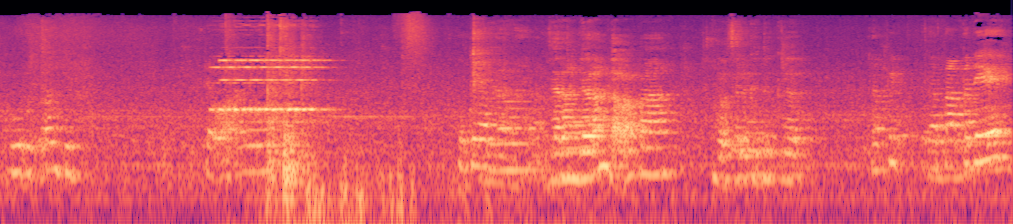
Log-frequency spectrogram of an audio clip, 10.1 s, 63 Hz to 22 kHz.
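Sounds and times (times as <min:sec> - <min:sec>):
speech: 0:00.1 - 0:01.0, 0:02.1 - 0:02.7, 0:04.6 - 0:10.1
telephone ringing with bright electronic tone: 0:02.1 - 0:03.7.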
